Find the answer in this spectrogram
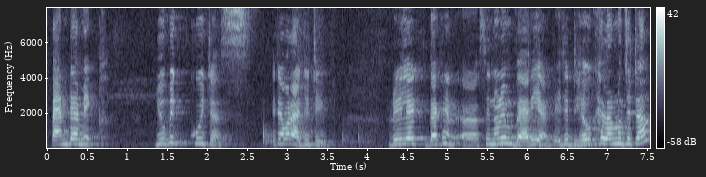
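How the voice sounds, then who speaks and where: A woman's voice: sits high, moderate pace, a little hiss or hum. A woman with a Bangladeshi Bengali accent teaching an online vocabulary lesson, explaining step by step and posing frequent rhetorical questions. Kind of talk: online exam-prep lecture.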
